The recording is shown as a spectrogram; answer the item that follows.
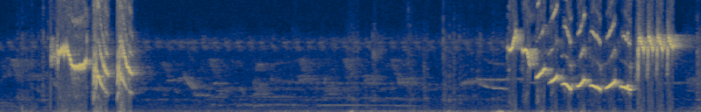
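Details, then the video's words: Brown-chested jungle flycatcher singing before sunrise: a short, loud burst of high slurred whistles, a quiet gap with faint low whistles, then a rapid, buzzy, zigzagging trill that descends in pitch. "SUARA SRDC NGEPLONG PAGI BUTA"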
